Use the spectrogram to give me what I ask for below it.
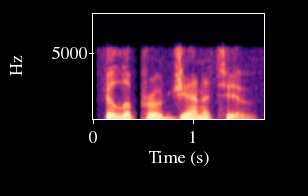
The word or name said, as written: philoprogenitive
